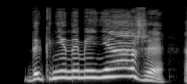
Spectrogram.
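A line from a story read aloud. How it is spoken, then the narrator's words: Snapping back. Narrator (Russian): огрызнулся неугомонный человечек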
